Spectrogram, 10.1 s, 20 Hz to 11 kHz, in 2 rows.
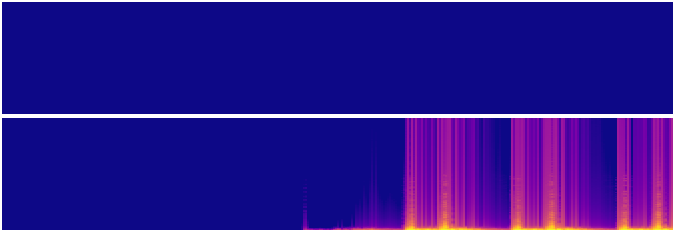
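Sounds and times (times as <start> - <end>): low rumble: 7.6 - 10.0
heartbeat double thump: 7.9 - 10.0.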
